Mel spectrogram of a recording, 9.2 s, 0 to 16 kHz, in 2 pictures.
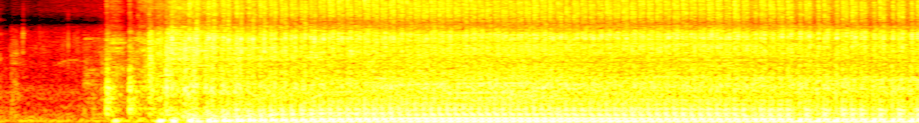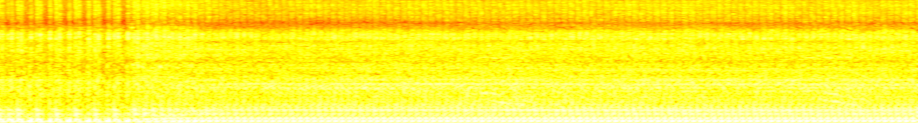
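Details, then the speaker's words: Exmark 36-inch Turf Tracer HP walk-behind mower with Kawasaki FH581 15 hp engine, after new NGK BPMR6Y spark plugs and new fuel filter: fires within a second, runs smooth and even, steps up to steady higher speed, no misfires or fuel leak; normal start and run. "Purring like a kitty. As you can see, we got no leak there."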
